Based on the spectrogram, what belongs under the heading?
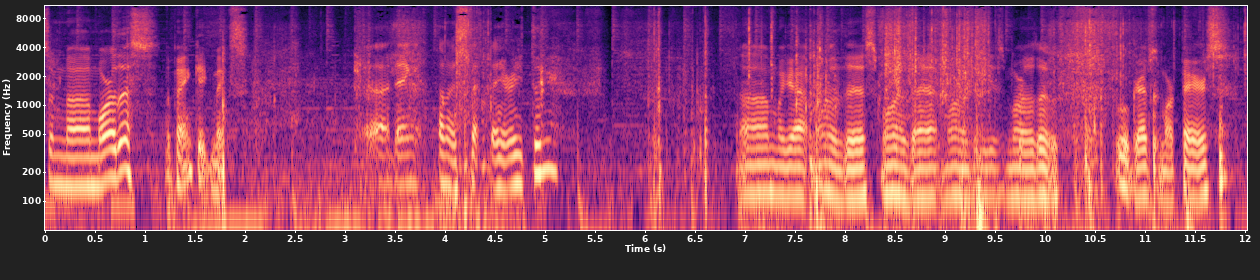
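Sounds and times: rustling boxes and plastic bags: 0.2s - 12.0s.

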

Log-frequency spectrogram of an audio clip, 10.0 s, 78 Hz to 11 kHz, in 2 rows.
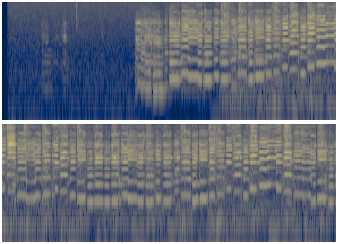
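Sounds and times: low room rumble: 0.1s - 10.0s.

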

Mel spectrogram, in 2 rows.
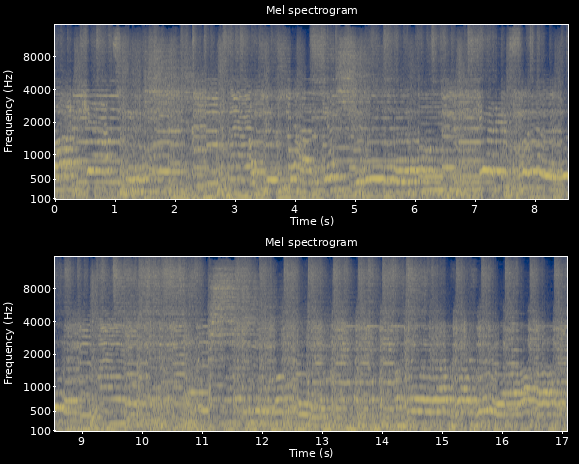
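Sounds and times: man singing lead: 0.0s - 17.0s
rock band playing live: 0.0s - 17.0s.

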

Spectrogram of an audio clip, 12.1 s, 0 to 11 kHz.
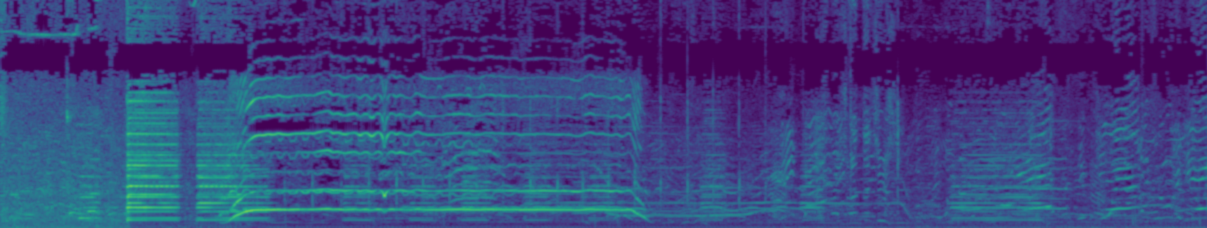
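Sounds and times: car horn blasts: 0.8s - 2.4s, 9.4s - 10.6s.

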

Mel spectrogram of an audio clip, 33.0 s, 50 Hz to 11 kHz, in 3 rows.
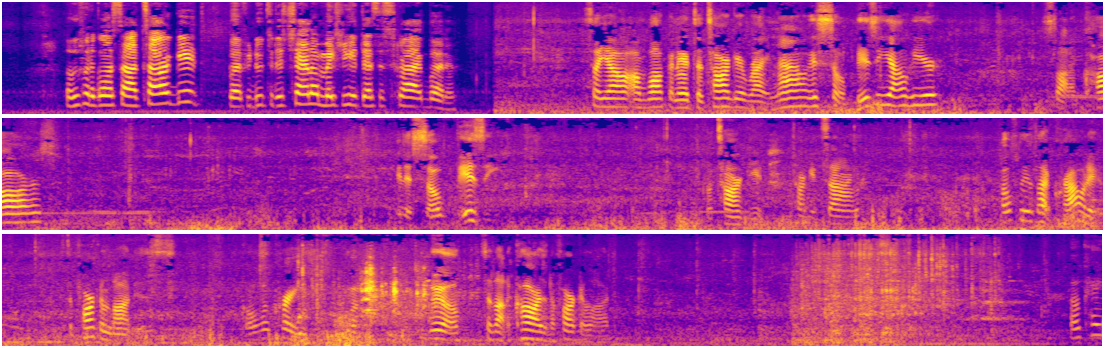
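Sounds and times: low hum: 0.0s - 32.6s
wind buffeting microphone: 4.9s - 32.7s.

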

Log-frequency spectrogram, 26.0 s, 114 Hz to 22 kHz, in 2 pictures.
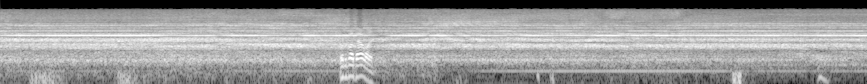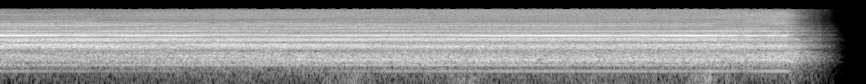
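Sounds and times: leaf blower running: 0.0s - 25.5s.

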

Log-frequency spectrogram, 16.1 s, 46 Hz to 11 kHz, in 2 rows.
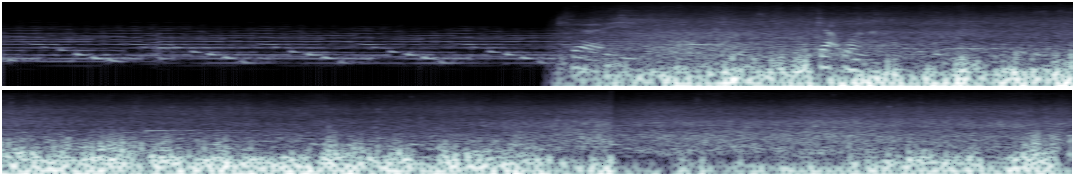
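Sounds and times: fast shallow river rushing: 4.2s - 16.0s
wind buffeting microphone: 4.2s - 16.0s.

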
